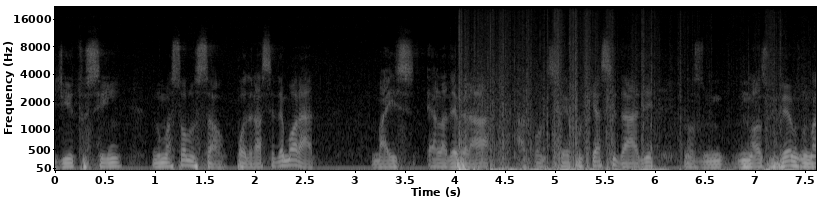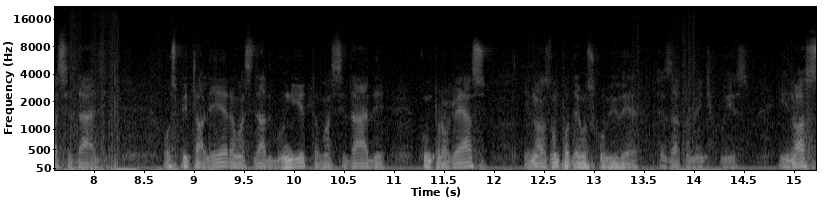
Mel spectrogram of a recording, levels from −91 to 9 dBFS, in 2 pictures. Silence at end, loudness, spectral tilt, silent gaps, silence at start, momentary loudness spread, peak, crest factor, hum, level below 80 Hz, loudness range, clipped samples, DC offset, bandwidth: 0 s; -40 LUFS; -6.5 dB/octave; none; 0 s; 13 LU; -18 dBFS; 22 dB; none; -46 dBFS; 3 LU; under 0.1%; under 0.1%; over 20 kHz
